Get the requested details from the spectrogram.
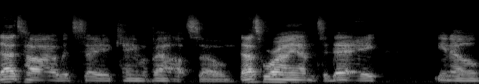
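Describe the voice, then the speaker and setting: In a Texan accent, a man with a fairly low pitch and a bright, sharp tone speaks at a fairly slow pace, showing ordinary pitch variation and big swings in loudness. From South Texas, Coastal Bend (Kingsville area). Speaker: singer-songwriter and guitarist. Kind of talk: casual interview conversation.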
